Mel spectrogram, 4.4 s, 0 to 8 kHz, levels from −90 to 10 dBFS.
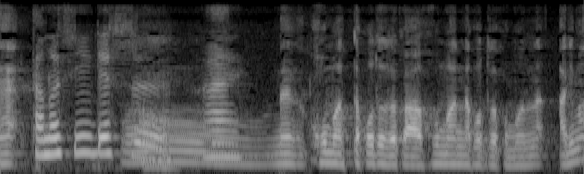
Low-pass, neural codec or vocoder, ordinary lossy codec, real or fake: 7.2 kHz; none; none; real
